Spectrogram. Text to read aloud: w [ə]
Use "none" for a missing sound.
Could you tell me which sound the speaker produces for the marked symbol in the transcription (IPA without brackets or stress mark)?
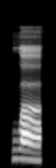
ɐ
